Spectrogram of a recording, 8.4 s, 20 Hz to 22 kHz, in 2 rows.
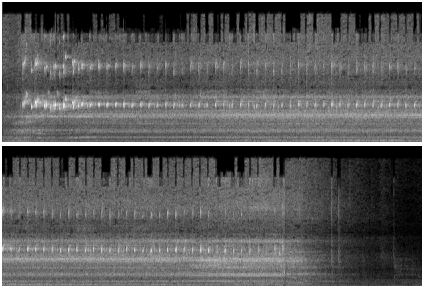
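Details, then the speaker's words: Rebuilt KamAZ truck alternator with new bearings, run on a bench with its own regulator relay and two batteries: smooth steady high whine then clean wind-down, no grinding or bearing rumble; normal alternator running. "Генераторды өзінің релесімен 2 аккумулятор алып келіп қосып қойдым. 25-те 4 зарядка көрсетіп тұр."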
